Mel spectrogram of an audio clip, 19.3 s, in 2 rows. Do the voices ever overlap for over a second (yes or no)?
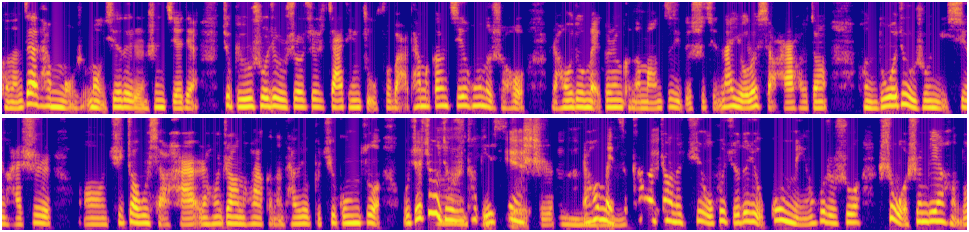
yes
